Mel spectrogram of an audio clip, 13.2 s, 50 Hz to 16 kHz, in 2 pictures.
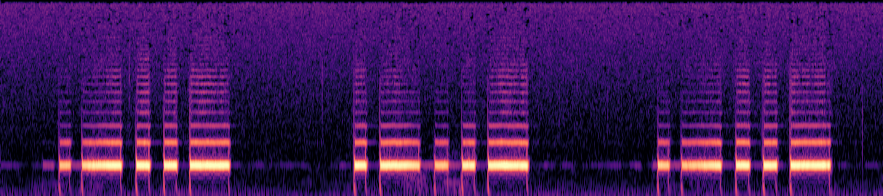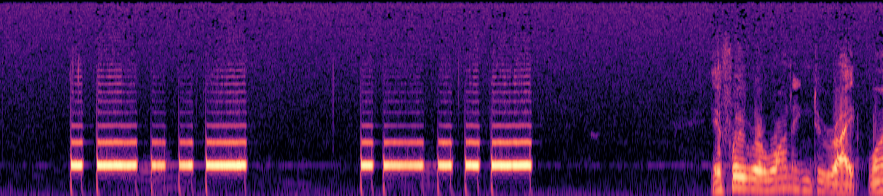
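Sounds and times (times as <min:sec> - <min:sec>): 
coded mid-pitched beeping signal for a mixed number separator: 0:00.4 - 0:01.8, 0:02.6 - 0:04.0, 0:04.9 - 0:06.3, 0:07.2 - 0:08.5, 0:09.3 - 0:10.7
speech: 0:12.0 - 0:13.2.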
